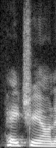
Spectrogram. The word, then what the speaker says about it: Patreon: Also watch our Patreon episode. Did I say it right? – Yes. – Thank you. – She didn't say Patron.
